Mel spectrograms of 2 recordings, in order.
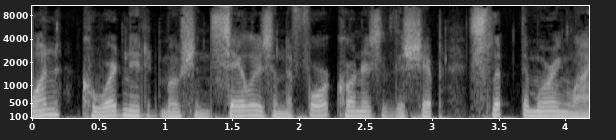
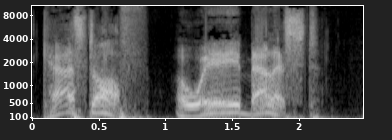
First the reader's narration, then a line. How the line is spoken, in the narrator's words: He bellowed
